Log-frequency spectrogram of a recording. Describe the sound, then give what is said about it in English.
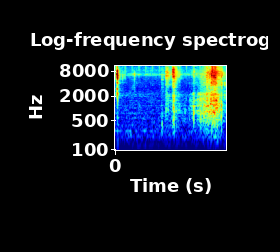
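Crunching of Cracker Jack caramel popcorn, a handful of crisp, crackly bites and chews in quick irregular succession, getting a bit louder toward the end, with no talking. “Cracker Jack, don't talk back. Crackety Yak. Crackety Jack, don't crunch back.”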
